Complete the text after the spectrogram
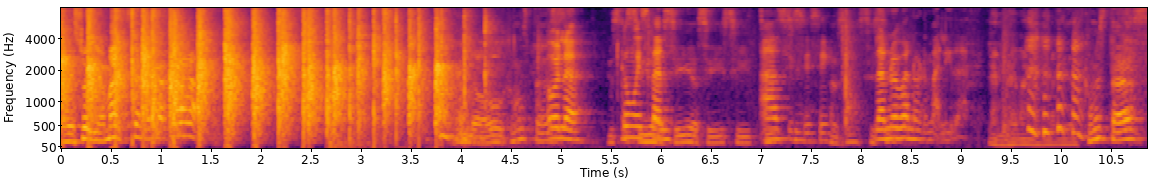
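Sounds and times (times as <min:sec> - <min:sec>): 
loud applause: 0:00.0 - 0:04.3
speech: 0:00.1 - 0:01.1, 0:04.9 - 0:10.8
laughter: 0:09.5 - 0:10.4.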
